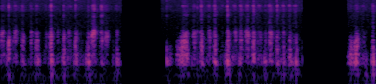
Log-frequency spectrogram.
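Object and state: Scratch card being scraped.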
